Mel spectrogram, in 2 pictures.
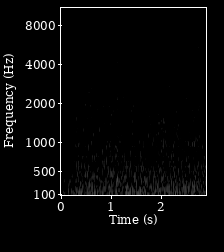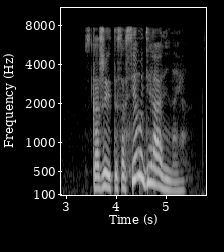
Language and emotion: Russian, positive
